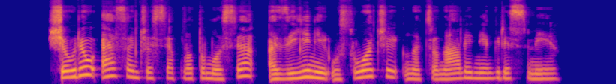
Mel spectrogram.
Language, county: Lithuanian, Klaipėda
